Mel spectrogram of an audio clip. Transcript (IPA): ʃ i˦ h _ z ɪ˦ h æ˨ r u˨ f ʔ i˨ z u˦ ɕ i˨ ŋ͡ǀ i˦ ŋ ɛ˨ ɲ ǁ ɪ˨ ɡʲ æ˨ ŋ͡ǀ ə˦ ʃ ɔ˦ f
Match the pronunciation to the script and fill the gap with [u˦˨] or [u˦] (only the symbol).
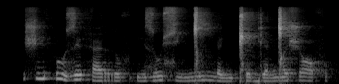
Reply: u˦˨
